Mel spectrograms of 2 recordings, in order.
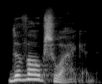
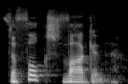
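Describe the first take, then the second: First: It is said with a plain English accent. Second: It is said with a German accent.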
